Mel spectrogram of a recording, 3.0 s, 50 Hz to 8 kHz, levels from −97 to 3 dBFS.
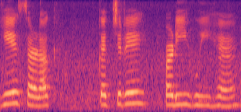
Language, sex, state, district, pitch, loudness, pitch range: Hindi, female, Haryana, Jhajjar, 255 Hz, -16 LUFS, 235-275 Hz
